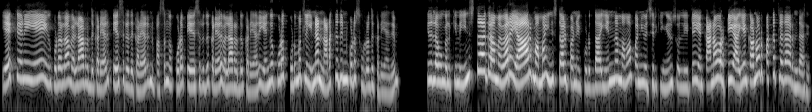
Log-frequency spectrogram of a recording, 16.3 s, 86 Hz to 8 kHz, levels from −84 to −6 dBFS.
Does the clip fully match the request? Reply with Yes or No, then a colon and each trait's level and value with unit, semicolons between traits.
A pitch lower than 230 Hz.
No: very high, 275 Hz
